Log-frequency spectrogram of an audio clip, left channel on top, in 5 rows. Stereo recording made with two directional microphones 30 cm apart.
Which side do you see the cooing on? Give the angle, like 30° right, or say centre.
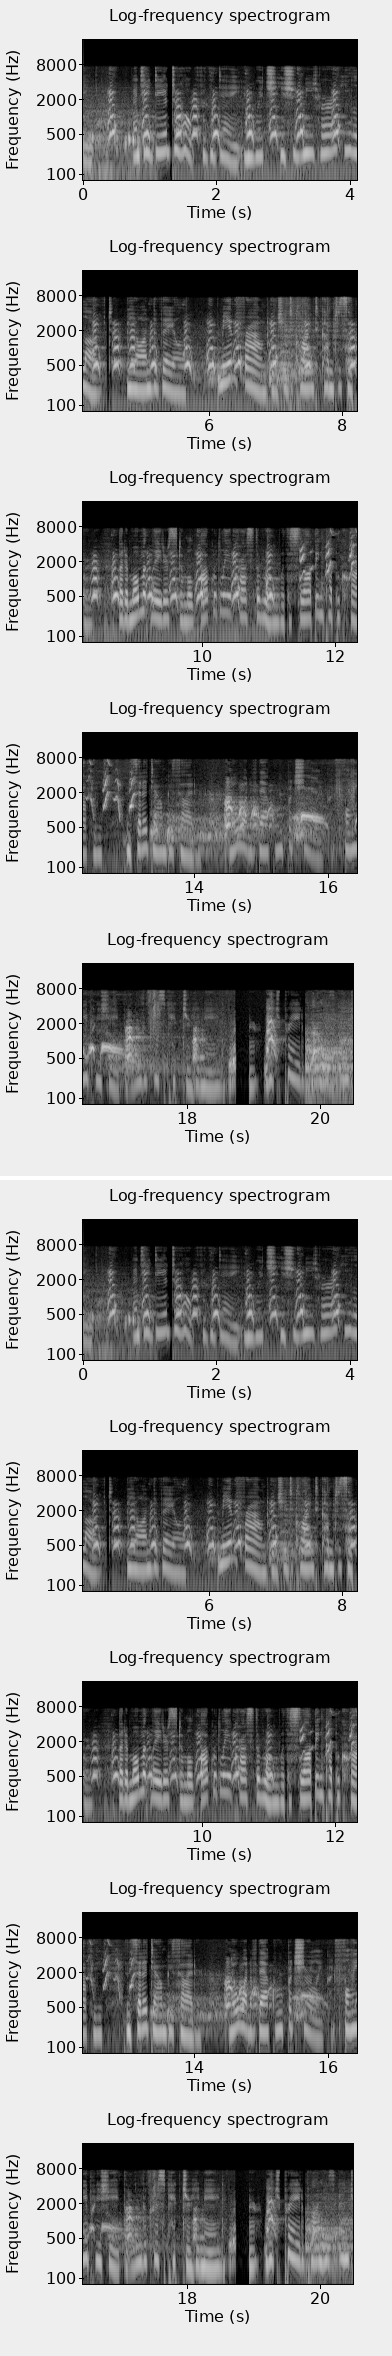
60° left.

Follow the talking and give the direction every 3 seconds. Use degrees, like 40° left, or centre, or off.
50° left, 40° left, 20° left, 20° right, 40° right, 60° right, 60° right.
